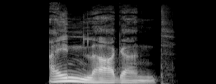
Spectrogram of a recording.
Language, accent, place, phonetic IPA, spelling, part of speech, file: German, Germany, Berlin, [ˈaɪ̯nˌlaːɡɐnt], einlagernd, verb, De-einlagernd.ogg
- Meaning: present participle of einlagern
